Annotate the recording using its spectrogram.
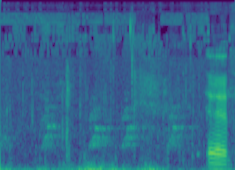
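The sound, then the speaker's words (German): A small dog barks behind the gate of a butcher's shop, its snout poking out under the gate, in a series of short, high yaps, ending with a louder, sharper bark over low rumbling background noise. “Guckt unter dem Tor quasi so ein kleines Hundemaul durch.”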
